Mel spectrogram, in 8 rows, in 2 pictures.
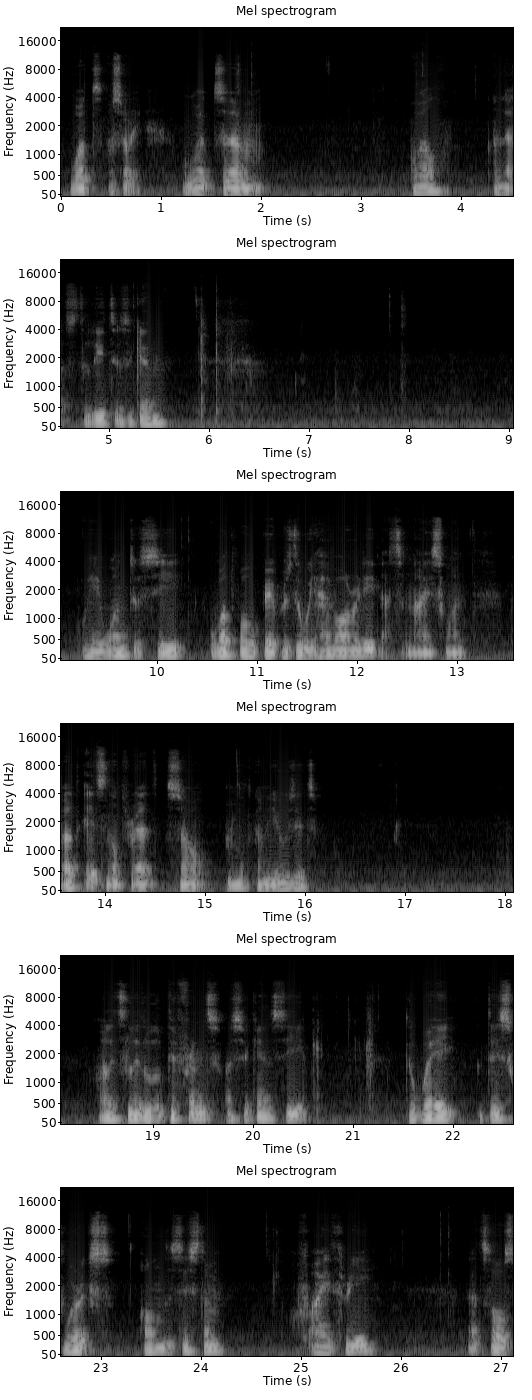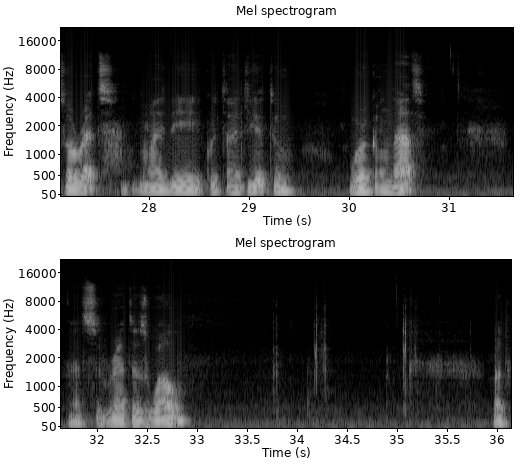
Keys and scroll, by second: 6.0 shift+super+q, 21.0 shift+super+q, 28.8 super+", 34.1 alt+Right, 35.0 alt+Right.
